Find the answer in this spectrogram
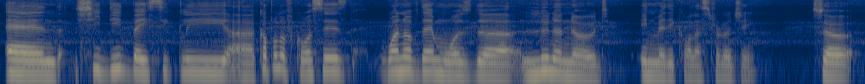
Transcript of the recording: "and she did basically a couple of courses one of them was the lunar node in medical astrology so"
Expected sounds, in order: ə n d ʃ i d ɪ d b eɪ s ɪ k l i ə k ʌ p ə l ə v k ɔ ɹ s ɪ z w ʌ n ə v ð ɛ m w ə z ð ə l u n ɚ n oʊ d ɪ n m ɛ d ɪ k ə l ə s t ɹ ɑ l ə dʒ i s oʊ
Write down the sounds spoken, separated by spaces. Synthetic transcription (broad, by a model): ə n ʃ i d ɪ d b eɪ s ɪ k l i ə k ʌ p l ə v k ɔ ɹ s ɪ z w ʌ n ə v ð ɛ m w ə z ð ə l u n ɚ n oʊ d ɪ n m ɛ d ɪ k ə l ə s t ɹ ɑ l ə dʒ i s oʊ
